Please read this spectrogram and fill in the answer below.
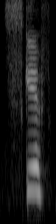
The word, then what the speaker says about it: SCIF: And while you do that, let me read to you what a skiff is. It is a sensitive, compartmented information facility, pronounced SCIF.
